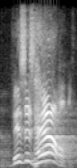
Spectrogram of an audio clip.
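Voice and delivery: frazzled, shrill yell at the top of the lungs. Retelling being stuck for hours on a hot highway: retelling a yell. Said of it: "I just yelled out".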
